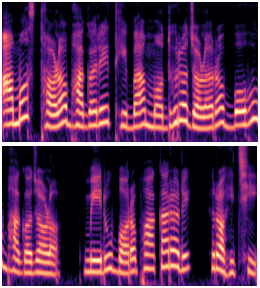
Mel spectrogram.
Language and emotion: Odia, neutral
